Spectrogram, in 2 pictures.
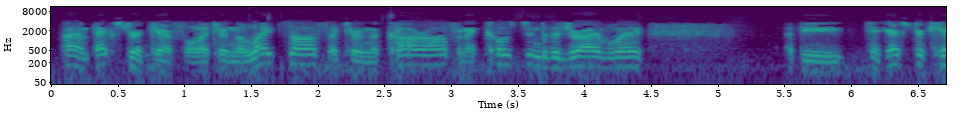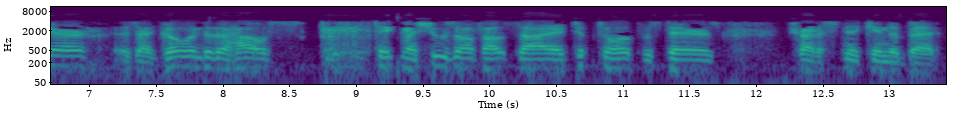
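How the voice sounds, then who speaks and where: A man calling in on a voicemail, telling a joke in deliberate short phrases. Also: medium pitch, expressive. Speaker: voicemail caller. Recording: dull lo-fi voicemail message.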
